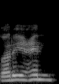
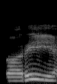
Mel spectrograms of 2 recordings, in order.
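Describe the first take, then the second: First: The ending carries a held nasal hum. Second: The ending merges onward without a nasal hum. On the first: The speaker calls it wrong. "not ضريع" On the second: The speaker calls it right. "We say ضريع"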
